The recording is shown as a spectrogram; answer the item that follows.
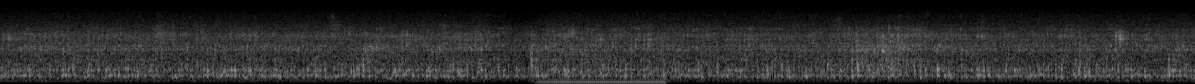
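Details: A steady watery hiss and trickle fills the recording, with no animal voices standing out. A brief low hum appears near the middle, but nothing suggests a fox or cat calling.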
